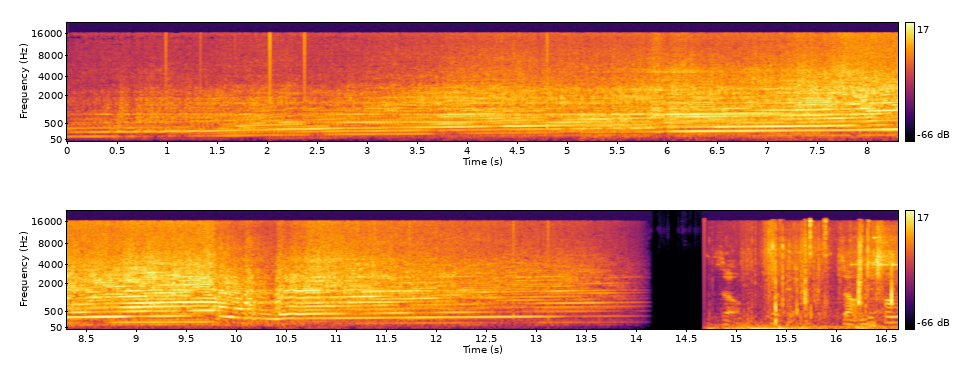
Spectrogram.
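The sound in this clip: A car engine hums steadily as the clutch is slowly released to pull away during a driving lesson. The tone rises gently before cutting off abruptly, followed by a brief burst of other noise.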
